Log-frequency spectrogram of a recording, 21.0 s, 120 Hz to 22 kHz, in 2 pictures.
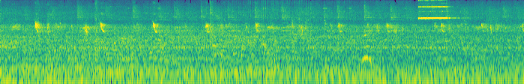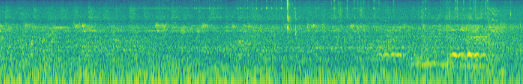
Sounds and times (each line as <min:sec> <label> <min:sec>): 0:00.0 Walking in the temple 0:20.9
